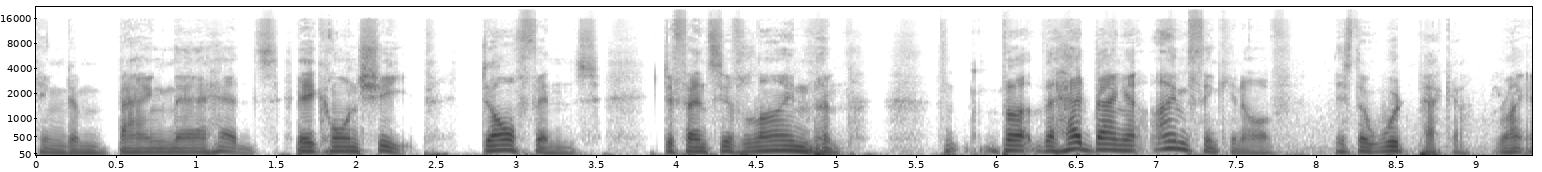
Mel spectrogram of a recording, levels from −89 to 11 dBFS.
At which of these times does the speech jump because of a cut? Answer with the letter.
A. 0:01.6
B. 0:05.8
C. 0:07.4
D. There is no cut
A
